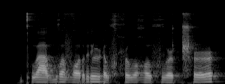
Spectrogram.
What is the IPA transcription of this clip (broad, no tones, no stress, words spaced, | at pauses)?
kʷʼaːɡʷɐ vɔrʉ ɽəːxʷħuːʁʷaxʷə˞ ʈ͡ʂʰə˞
